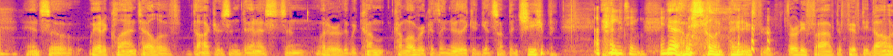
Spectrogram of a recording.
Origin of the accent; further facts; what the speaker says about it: Kirksville, Missouri, United States; born there; My mother's side were academics, and I was born in Kirksville, Missouri, where they have the College of Osteopathy and Surgery.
